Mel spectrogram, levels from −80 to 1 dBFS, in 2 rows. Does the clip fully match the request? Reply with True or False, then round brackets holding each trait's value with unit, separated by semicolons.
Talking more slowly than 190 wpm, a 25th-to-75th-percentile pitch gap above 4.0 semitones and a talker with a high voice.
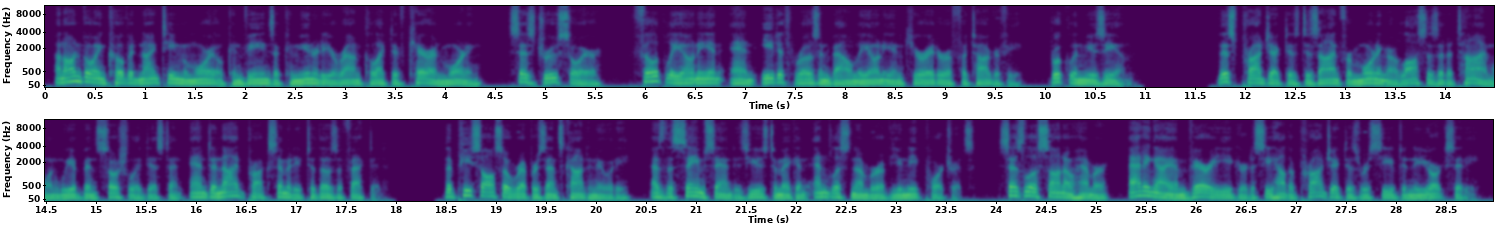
False (180 wpm; 4.4 semitones; 95 Hz)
